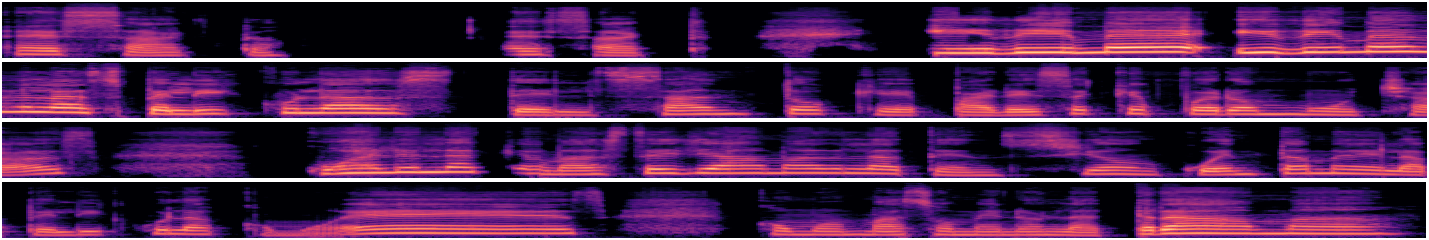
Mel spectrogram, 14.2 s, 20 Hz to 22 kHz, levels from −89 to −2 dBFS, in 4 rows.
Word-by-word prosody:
Exacto, 165 -6 -7 0.5
exacto. 185 -6 -9 0.5
Y 295 0 +3
dime 340 +3 +9
y 330 +1 +5
dime 350 +4 +5
de 370 - +2
las 335 -3 +4
películas 285 +5 +1
de 185 - 0
El 175 -1 -10
Santo, 235 +6 -4
que 185 -7 -8
parece 180 +7 -5
que 255 +1 -6
fueron 230 -1 -1
muchas, 210 - -7 0.5
¿cuál 295 +5 0
es 345 - +3
la 355 0 +2
que 295 -6 -10
más 220 0 -5
te 280 0 -1
llama 290 0 0
la 285 -2 -2
atención? 210 +2 -8
Cuéntame 230 +8 -4
de 245 - -4
la 195 -3 -4
película, 195 +6 -6
¿cómo 215 - -17
es? 275 0 -1 0.3
¿Cómo 200 -1 -8
es - - -12
más 195 +1 -7
o 200 - -7
menos 190 0 -9
la 170 -3 -7
trama? 260 - +2
245 Hz, 165 wpm, -21 LUFS, 200-290 Hz, 0.5 s, dime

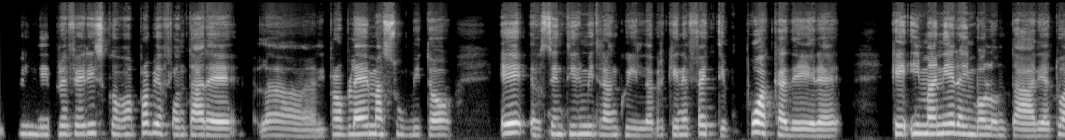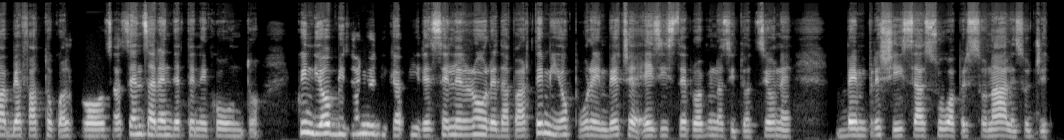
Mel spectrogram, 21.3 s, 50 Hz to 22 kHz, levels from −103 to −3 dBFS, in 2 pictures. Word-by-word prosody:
quindi 225 -3 -6
preferisco 235 +1 0
po 225 +1 -7
proprio 260 +1 0
affrontare, 205 -4 +1 0.2
uhm, - - -13
la 185 - -8
il 90 - -12
problema 225 +1 +2
subito 205 -2 +1 0.4
e 260 +1 +6
sentirmi 230 +2 0
tranquilla, 205 -3 -6
perché 205 +2 -9
in 210 - -2
effetti 225 -3 -3
può 280 +1 +7
accadere 185 -7 +1 0.4
che, 235 -1 +2
in 245 0 +2
maniera 245 +1 +4
involontaria, 190 -5 -2
tu 215 - -9
abbia 195 -2 -1
fatto 185 0 -6
qualcosa 180 0 -2
senza 225 0 +5
rendertene 195 -2 -2
conto. 180 -1 -7 0.3
Quindi 275 -4 +2
ho 255 0 +7
bisogno 230 +2 -3
di 225 -3 -13
capire 195 -1 -5
se 205 +3 +9
l'errore 210 -1 -1
è - - -2
da 180 -1 -5
parte 180 +9 -1
mia 210 -5 -2
oppure 195 -2 -5
invece 185 +2 -1
esiste 185 +1 +2
proprio 175 +2 -3
una 185 -1 -7
situazione 165 +2 -4 0.4
ben 185 +2 +2
precisa 185 -2 +2
sua 185 0 +1
personale, 175 0 0
sogge 160 0 -7
200 Hz, 145 wpm, -25 LUFS, 185-225 Hz, 0.4 s, se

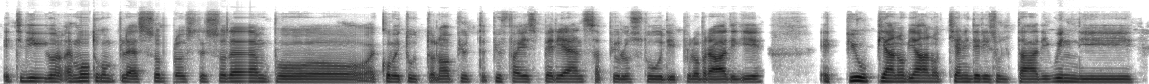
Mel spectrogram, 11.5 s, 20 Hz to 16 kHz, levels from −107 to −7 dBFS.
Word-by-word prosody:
E - - -5
ti 150 - -4
dico, 140 -2 0
molto 150 +2 +1
complesso, 135 -2 -1
però 135 -2 -6
allo 125 - -2
stesso 130 +2 -4
tempo 120 -4 0
è - - -7
come 130 -2 +1
tutto, 130 -2 -5
no, 125 0 -1
più 130 -2 -7
t 130 - -9
più 140 - -5
fai 125 0 -1
esperienza, 125 0 0
più 125 - -4
lo 120 0 -2
studi, 115 -1 -2
più 125 - -8
lo 120 - +2
pratichi 115 +1 +3 0.6
e - - -4
più 155 +3 +6
piano, 135 -3 +5
piano 135 -1 +3
ottieni 130 +1 -1
dei 130 +1 +2
risultati. 120 -1 -1
Quindi 120 -3 0
125 Hz, 165 wpm, -23 LUFS, 120-135 Hz, 0.6 s, più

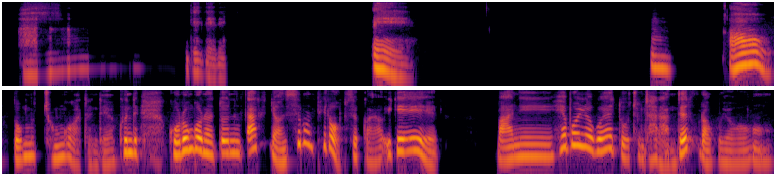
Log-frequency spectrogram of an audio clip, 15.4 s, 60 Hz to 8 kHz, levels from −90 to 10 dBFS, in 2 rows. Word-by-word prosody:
아. 125 -1 -14 1.5
네네네. 120 -8 -16 1.5
네. 120 - -3 2.4
음. 175 -2 -5 0.6
아우 195 -2 +2
너무 175 +5 -1
좋은 155 +1 -6
것 165 - -6
같은데요. 115 -1 -14
근데 220 -1 +3 0.3
고런 235 +6 +6
거는 230 -7 +5
또는 210 0 +3
다른 275 - +3
연습은 335 - -2
필요 295 -1 +1
없을까요? 145 -5 -8
이게 230 - +3 0.6
많이 170 +4 -3
해 285 - +2
보려고 290 -7 +4
해도 250 - -1
좀 155 - -12
잘 150 0 -8
안 120 - -9
되더라고요. 125 +1 -1
165 Hz, 210 characters per minute, -22 LUFS, -, 2.4 s, 고런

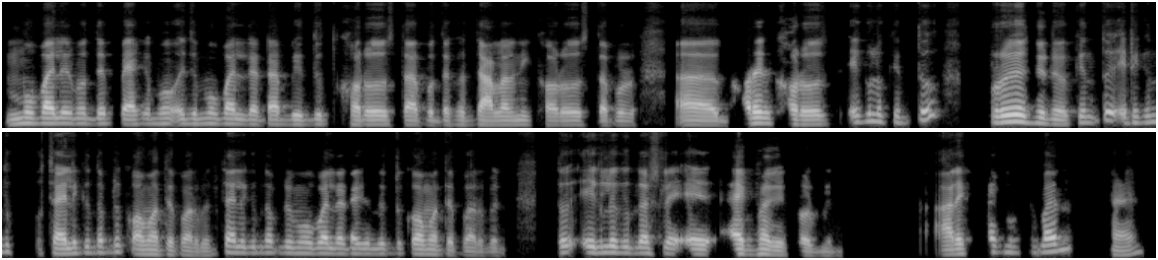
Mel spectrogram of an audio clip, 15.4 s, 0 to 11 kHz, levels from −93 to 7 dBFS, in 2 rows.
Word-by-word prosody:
মোবাইলের 140 0 +5
মধ্যে, 130 0 -2
যে, - - -39
প্যাকমো 130 +3 +1 0.3
mobile 130 -1 +1
data 115 - +2
বিদ্যুৎ 115 +1 -3
খরচ, 115 0 +3
তারপর 110 0 +2
দেখেন 110 -1 -4
জ্বালানি 105 +1 +3
খরচ, 105 0 0
তারপর 105 -1 -2 0.4
আ - - +5 0.3
ঘরের 140 0 +5
খরচ 115 -2 +3 0.2
এগুলো 180 +2 -3
কিন্তু 155 +8 -2 0.4
প্রয়োজনীয় 155 -8 +6
কিন্তু 155 +7 -4
এটা 155 - -3
কিন্তু 175 +1 -6 0.3
চাইলে 130 +2 +5
কিন্তু 155 0 -4
আপনি 175 +2 -7
কমাতে 115 -2 +1
পারবেন। 95 -2 -4
চাইলে 155 -2 +2
কিন্তু 150 +1 -6
আপনি 150 - -7
mobile 140 0 +1
data 130 - 0
কিন্তু 130 0 -5
একটু 130 -1 -13
কমাতে 120 -3 0
পারবেন। 95 -2 -7 0.4
তো - - -1 0.2
এগুলো 155 +1 +2
কিন্তু 150 -1 -1
আসলে - - -3
এ - - +5 0.3
একভাগ 125 0 +2 0.2
করবেন। 85 -2 -4 0.7
আরেকটা 125 +8 +1
করতে 160 0 -13
পারেন 180 +6 +5 0.3
হ্যাঁ। 100 +4 -4
125 Hz, 185 wpm, -26 LUFS, 110-150 Hz, 0.7 s, প্রয়োজনীয়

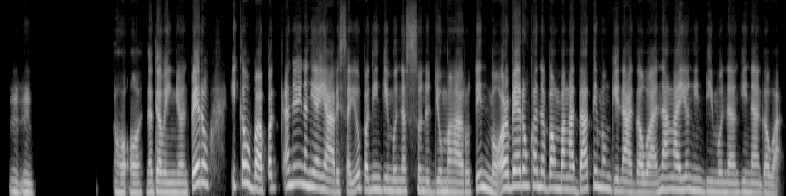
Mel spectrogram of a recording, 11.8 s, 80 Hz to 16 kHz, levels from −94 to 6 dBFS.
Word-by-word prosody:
Mm. 175 -3 -4 1.2
Oo 165 -1 -1
na 180 - -2
gawin 175 -1 +1
yun. 170 0 -1
Pero 320 +3 +5 0.3
ikaw 315 +1 +2
ba, 235 -4 +5
pag 245 +4 0 0.2
ano 300 +3 +1
yung 325 -2 0
nangyayari 230 -9 +3
sayo 185 +3 -3
pag 215 -4 -1
hindi 215 -1 -2
mo 195 - -2
nasusunod 195 -1 -4
yung 185 +1 -2
mga 180 -1 0
routine 235 +9 0
mo 175 -7 0
or 240 +6 +6
mayro'n 280 +2 +3
ka 280 -1 -1
na 260 - 0
bang 245 0 +1
mga 225 -2 +1
dati 235 +7 0
mong 250 -2 -1
ginagawa 175 -5 -1
na 215 +2 0
ngayon 220 0 -1
hindi 185 -2 -5
mo 180 -1 -4
na 170 -1 -3
ginagawa? 170 -3 -4
195 Hz, 185 wpm, -21 LUFS, 175-240 Hz, 1.2 s, or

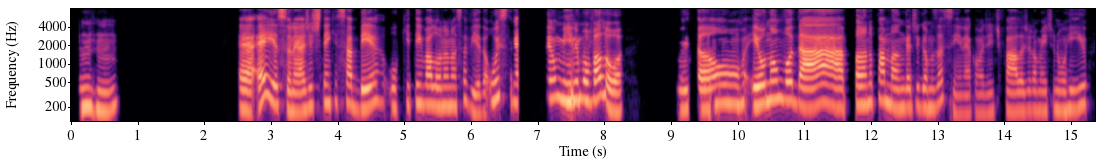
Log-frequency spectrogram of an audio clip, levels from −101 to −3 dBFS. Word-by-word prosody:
Uhum. 195 -1 -4 1.8
É, 190 +1 +3
é 320 - 0
isso, 220 -7 0
né, 170 -1 -1
a 170 - 0
gente 210 +2 -6
tem 235 0 -4
que 240 - -16
saber 225 -1 0
o 200 - -8
que 220 +3 -14
tem 230 +2 -5
valor 220 -2 -1
na 210 0 -5
nossa 215 +4 -7
vida 170 -7 -8
o 250 +2 -2
estresse 270 -4 -1 0.4
é 275 - 0
o - - -4
mínimo 260 -1 +2
valor. 200 - +3 0.8
Então 215 +4 -1
eu 215 +2 +4
não 265 +2 0
vou 260 0 +3
dar 210 -1 +6
pano 225 +1 0
pra 255 +2 0
manga 200 -4 -4
digamos 200 -1 -9
assim, 215 - -11
né, 155 0 -13
como 165 0 -18
a - - -15
gente 165 +3 -18
fala 175 -1 -3
geralmente 180 0 -14
no 180 -1 -10
Rio 190 +4 -9
210 Hz, 160 wpm, -21 LUFS, 190-235 Hz, 1.8 s, dar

